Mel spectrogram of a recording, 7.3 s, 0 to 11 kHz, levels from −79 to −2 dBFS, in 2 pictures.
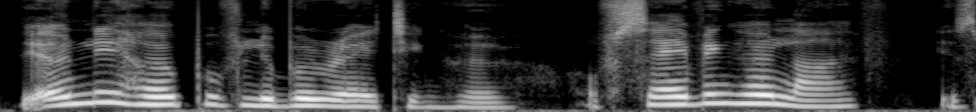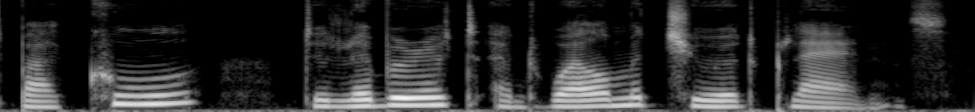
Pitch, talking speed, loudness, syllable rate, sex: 200 Hz, 150 wpm, -17 LUFS, 4.6 syllables/s, female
